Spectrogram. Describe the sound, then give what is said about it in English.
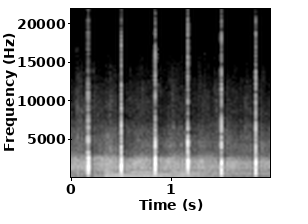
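Applause for three individuals in a steady unison rhythm: six sharp, even claps in about two seconds, heard over a low sustained hum, with no talking. “Can we give these three individuals today the raise our hand, a huge round of applause?”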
